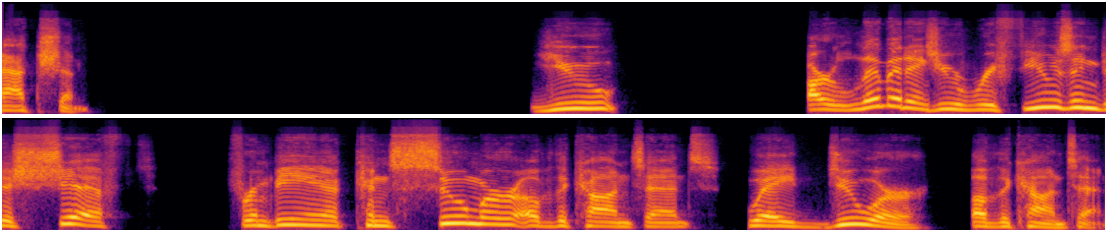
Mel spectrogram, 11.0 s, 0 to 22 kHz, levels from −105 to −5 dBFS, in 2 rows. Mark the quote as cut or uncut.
cut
